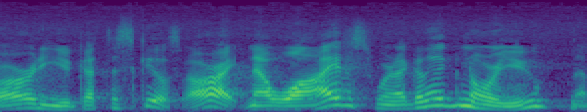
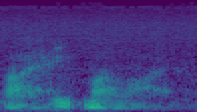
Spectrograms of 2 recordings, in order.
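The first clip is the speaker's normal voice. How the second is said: much softer, hopeless; despairing; 6 semitones lower, 14 dB quieter than usual. Retold or imitated. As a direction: hand the despair over quietly. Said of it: "that's what they would say".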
